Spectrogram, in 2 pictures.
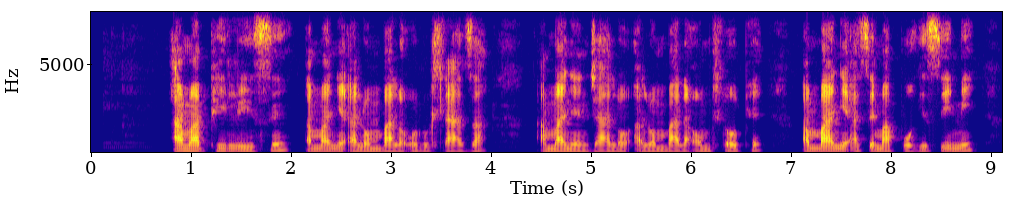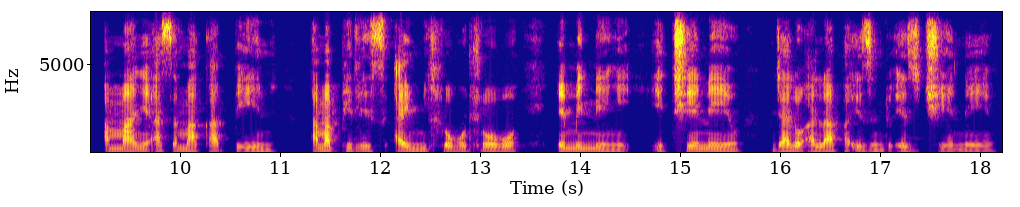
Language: North Ndebele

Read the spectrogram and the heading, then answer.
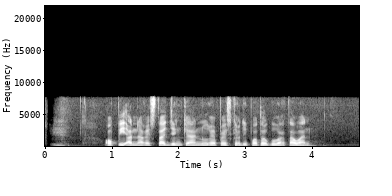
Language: Sundanese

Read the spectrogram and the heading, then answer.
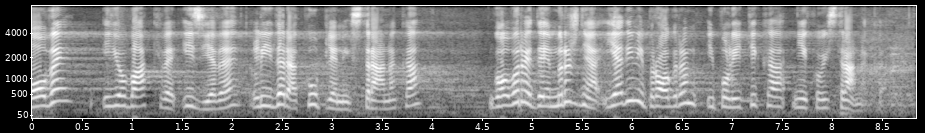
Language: Serbian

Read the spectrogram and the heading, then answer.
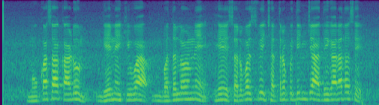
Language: Marathi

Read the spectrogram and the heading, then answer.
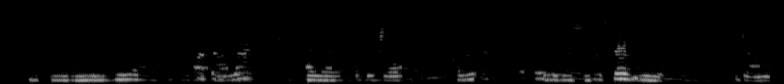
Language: Somali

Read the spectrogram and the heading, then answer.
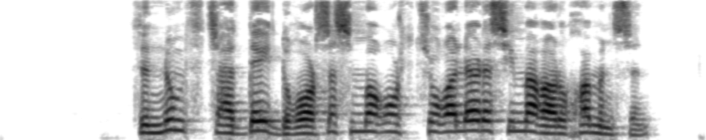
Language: Kabyle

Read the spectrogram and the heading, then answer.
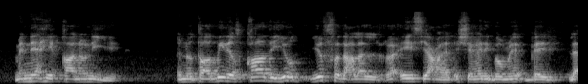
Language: Arabic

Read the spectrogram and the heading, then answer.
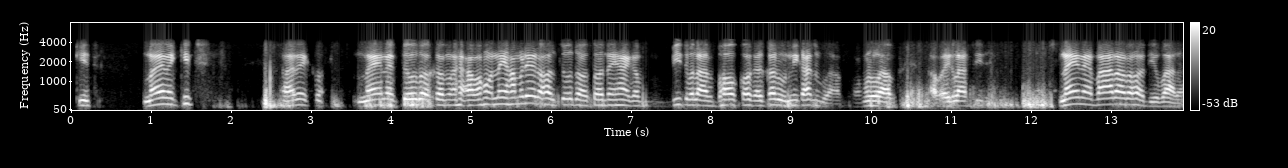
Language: Maithili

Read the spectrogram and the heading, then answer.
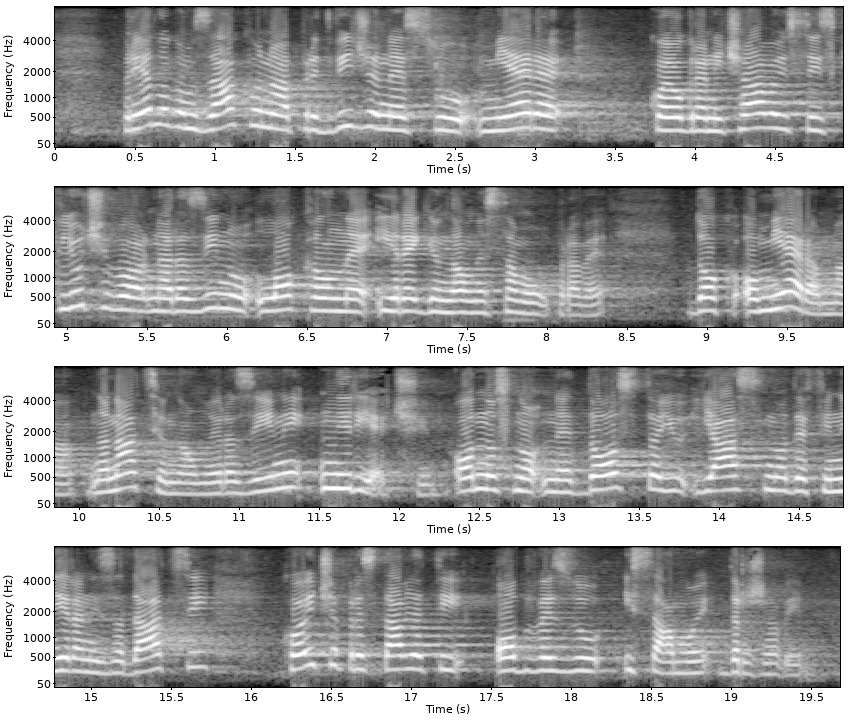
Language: Croatian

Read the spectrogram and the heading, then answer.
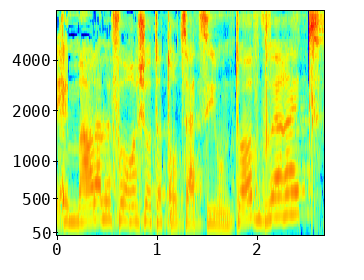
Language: Hebrew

